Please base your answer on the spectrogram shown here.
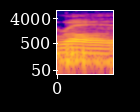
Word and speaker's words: Raz: I'm Roz. Yeah, it's got 2 syllables now.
